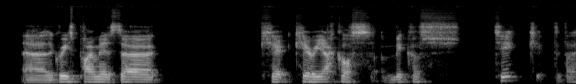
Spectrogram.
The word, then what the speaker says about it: Mitsotakis: The Greece Prime Minister Kyriakos Mitsotakis, did I say that right? Mitsotakis. Mitsotakis, yeah. Thank God someone's here to pronounce it for me.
